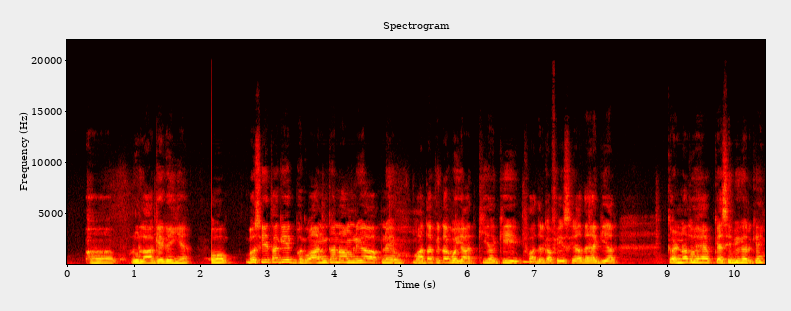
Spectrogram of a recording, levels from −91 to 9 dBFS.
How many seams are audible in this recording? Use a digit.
1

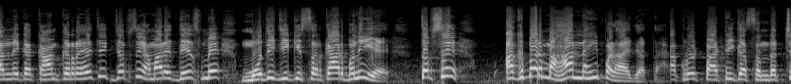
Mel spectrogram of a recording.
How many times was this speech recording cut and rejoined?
2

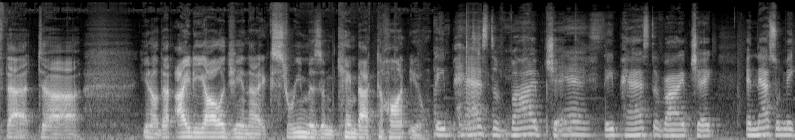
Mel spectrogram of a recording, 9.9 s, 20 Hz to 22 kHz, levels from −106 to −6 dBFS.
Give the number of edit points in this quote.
1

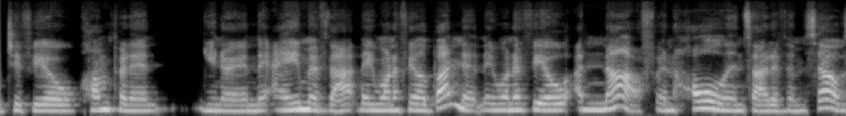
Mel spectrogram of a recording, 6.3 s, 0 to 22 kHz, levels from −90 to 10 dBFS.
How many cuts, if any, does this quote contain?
0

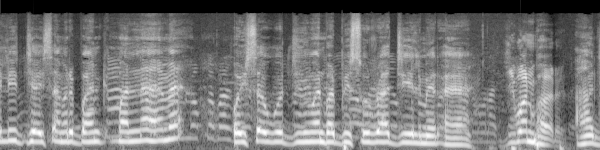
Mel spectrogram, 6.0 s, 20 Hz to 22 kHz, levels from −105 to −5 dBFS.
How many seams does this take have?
0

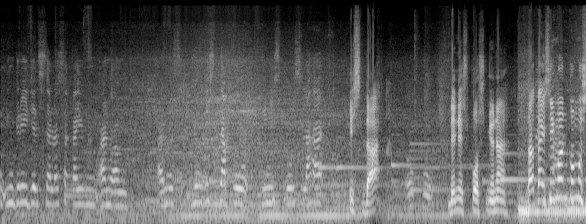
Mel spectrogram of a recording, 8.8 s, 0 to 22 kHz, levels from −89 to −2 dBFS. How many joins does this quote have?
1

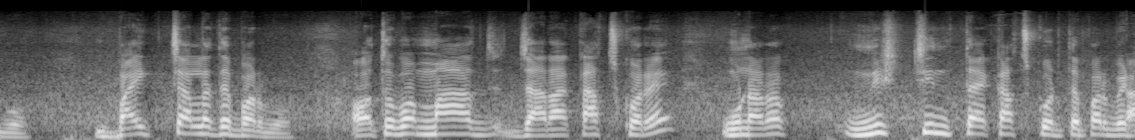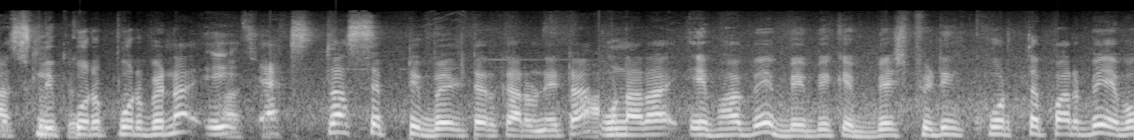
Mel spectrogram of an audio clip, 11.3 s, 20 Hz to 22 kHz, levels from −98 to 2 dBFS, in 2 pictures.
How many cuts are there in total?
1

